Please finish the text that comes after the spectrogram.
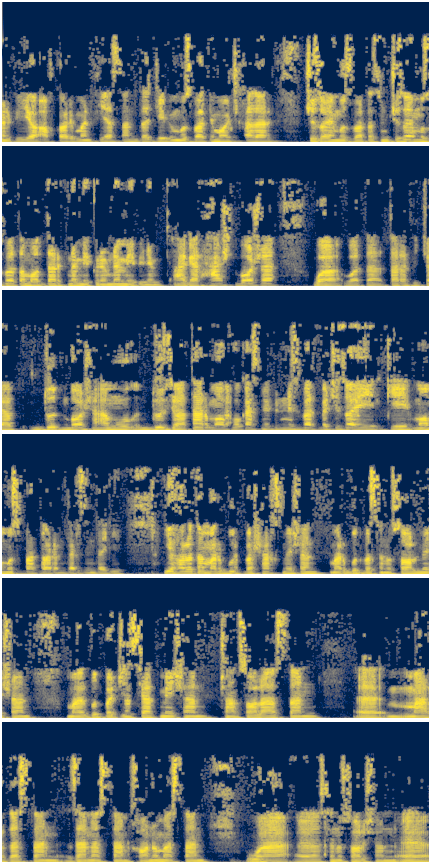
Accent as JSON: {"language": "Persian", "country": "Afghanistan", "said": "میگم من افغان هستم،"}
